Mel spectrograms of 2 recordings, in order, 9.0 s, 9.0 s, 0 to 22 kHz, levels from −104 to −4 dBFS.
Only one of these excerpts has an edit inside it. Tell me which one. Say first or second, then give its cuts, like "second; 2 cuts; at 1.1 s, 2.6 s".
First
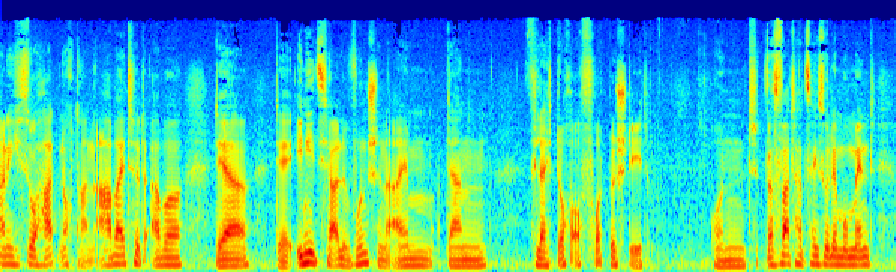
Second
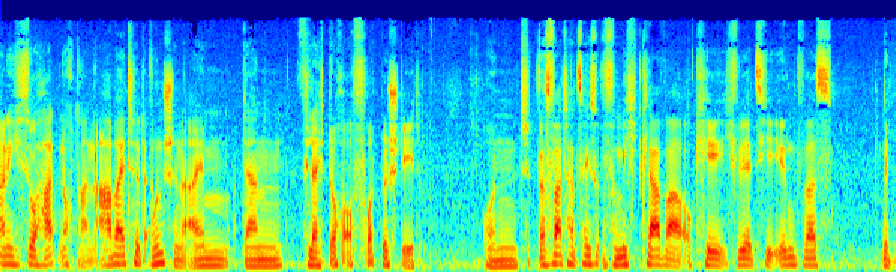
second; 3 cuts; at 1.5 s, 2.9 s, 5.9 s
